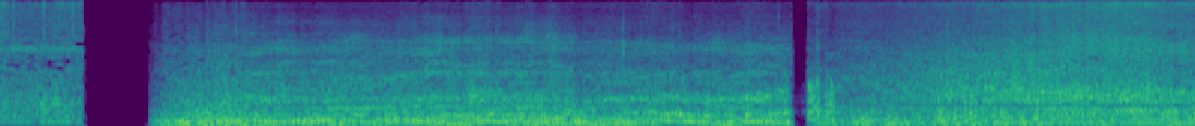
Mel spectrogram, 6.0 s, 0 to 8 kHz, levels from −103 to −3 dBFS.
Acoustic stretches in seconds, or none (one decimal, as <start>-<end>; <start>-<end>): 0.0-1.2; 4.5-6.0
